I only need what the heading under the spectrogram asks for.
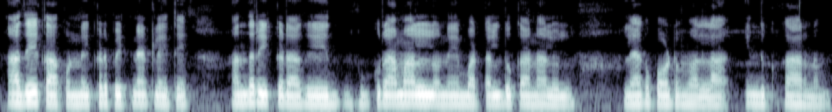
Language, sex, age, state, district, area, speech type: Telugu, female, 45-60, Andhra Pradesh, Guntur, urban, spontaneous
